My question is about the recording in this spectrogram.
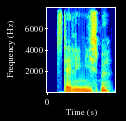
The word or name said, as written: stalinisme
